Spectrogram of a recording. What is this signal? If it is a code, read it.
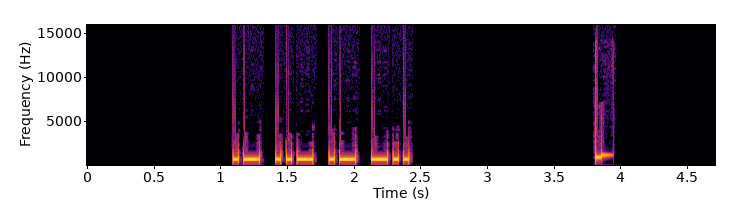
Morse code, heard as a keyed tone, about 30 wpm, 700 Hz. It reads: AUAD
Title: All Cut Numbers - 4-Digit 30wpm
